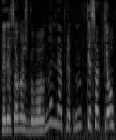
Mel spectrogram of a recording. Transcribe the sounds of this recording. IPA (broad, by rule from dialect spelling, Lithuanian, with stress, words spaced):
tɐɪ tʲiɛˈsʲoːk ɐʃ bʊˈʋɐʊ nʊ nʲɛpʲrʲɪ nʊ tʲiɛˈsʲoːk jɛʊ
